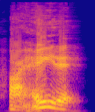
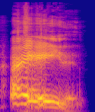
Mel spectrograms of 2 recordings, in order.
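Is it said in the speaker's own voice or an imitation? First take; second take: own voice; imitation. First: It is said in the speaker's own voice. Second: It is said imitating the other creator's voice.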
